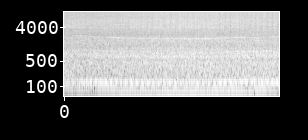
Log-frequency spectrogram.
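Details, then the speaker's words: 1986 Chevy K-10 truck during restoration: low heavy idle with faintly uneven loping pulse, no knocks; RPM drops under electrical draw with lights on, idle sometimes unstable, cause still unknown. "oh you can hear it here at lower the RPM a little bit from the draw yeah okay I already know the bugs the idol is one of them to get to that sometimes it idles some other times it"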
